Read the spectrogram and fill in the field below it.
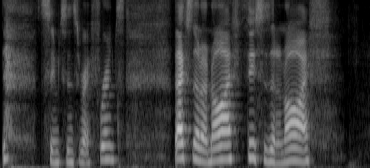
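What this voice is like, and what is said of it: Australian accent. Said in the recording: “it's the Australian accent ... It's my Australian accent.”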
